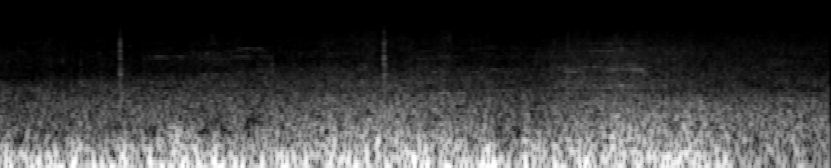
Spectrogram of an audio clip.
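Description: Riding a Bulls Monster E FS electric mountain bike along a sandy beach: loud, continuous wind buffeting the microphone blends with the rush of surf, with faint chirps and clicks on top.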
